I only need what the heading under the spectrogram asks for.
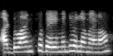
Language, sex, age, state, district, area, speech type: Malayalam, female, 30-45, Kerala, Idukki, rural, conversation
